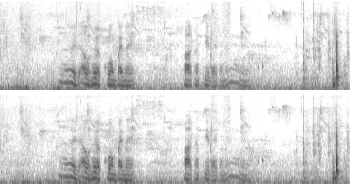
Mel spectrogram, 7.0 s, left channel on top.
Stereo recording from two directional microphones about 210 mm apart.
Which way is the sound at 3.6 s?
5° left (ahead or behind).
